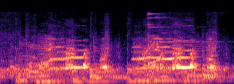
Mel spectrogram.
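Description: Chickens clucking and a rooster crowing, over background music.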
